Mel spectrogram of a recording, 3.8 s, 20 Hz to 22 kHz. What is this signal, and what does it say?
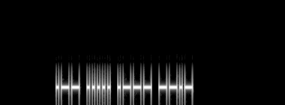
Morse code, heard as a keyed tone, about 34 wpm, 700 Hz. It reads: W5JQ
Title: Call Signs - 35wpm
